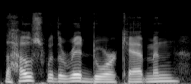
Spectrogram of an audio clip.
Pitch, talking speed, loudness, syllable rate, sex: 135 Hz, 220 wpm, -16 LUFS, 5.3 syllables/s, male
